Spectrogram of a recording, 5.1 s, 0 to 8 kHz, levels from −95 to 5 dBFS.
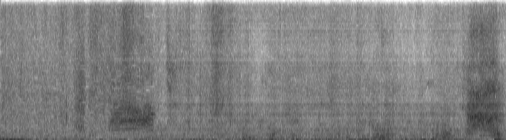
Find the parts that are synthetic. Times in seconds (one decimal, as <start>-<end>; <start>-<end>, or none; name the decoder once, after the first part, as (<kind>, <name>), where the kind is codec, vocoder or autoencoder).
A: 1.6-5.1 (codec, HILCodec)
